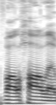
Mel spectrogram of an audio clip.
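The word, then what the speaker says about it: VA-11 HALL-A: Valhalla, which is spelled V-A-11 Hall A, because it's cyberpunk.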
